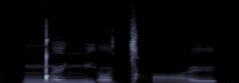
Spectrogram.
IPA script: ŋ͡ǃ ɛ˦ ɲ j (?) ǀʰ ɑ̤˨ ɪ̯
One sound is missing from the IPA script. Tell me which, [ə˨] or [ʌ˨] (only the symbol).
ʌ˨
